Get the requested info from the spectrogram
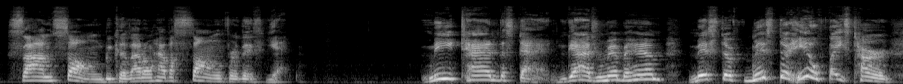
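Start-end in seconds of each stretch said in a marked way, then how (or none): none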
